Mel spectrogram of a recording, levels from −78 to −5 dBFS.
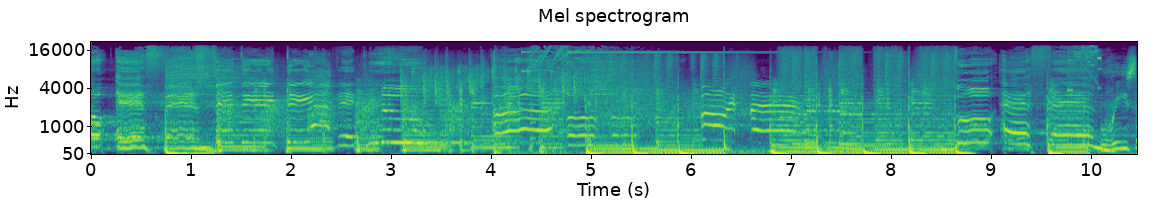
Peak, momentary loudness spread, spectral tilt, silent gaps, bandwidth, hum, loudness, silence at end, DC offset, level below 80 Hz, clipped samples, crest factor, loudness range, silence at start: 0 dBFS; 3 LU; -4 dB/octave; none; 19.5 kHz; none; -12 LUFS; 0 s; under 0.1%; -18 dBFS; under 0.1%; 12 dB; 1 LU; 0 s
